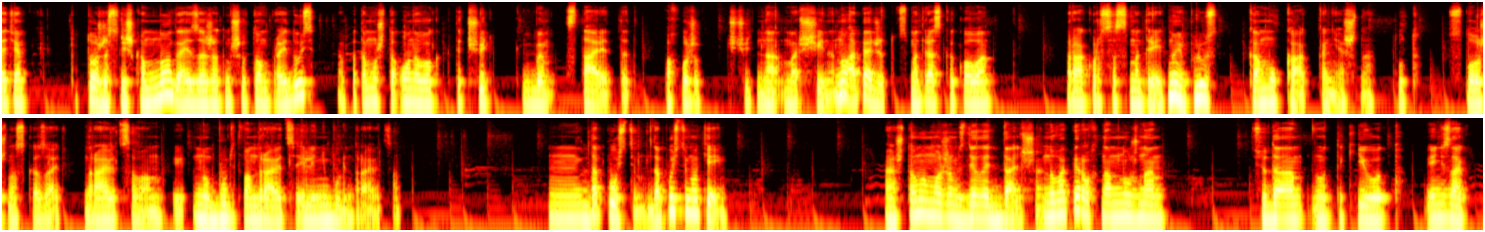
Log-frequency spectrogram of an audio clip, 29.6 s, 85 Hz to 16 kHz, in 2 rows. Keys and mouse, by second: 0.5 ctrl+middle click, 1.6 shift+click, 2.3 shift+click, 2.5 shift+click, 3.0 middle click, 3.7 click, 4.1 ctrl+middle click, 4.5 middle click, 5.0 ctrl+middle click, 6.4 middle click, 7.4 ctrl+middle click, 7.7 middle click, 8.5 ctrl+middle click, 8.8 middle click, 11.5 middle click, 11.9 ctrl+middle click, 12.6 shift+click, 13.2-14.6 shift+middle drag, 13.9 shift+click, 14.8 middle click, 15.9 middle click, 17.5 shift+middle click, 17.8-20.7 middle drag, 21.0 ctrl+middle click, 21.3 middle click, 23.9 ctrl+middle click, 24.6 shift+middle click, 25.6 middle click.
